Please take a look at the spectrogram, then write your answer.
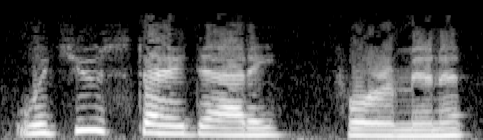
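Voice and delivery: put-on high, tentative child's request; shy little boy. A narrator's reading. Son asking his father to stay, shy. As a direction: ask shyly as a small boy. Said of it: "He looked shyly at his father".

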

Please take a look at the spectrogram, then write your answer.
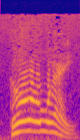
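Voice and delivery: high, loud scream at the monster; frightened boy shouting go away; child's shout. A narrator's reading. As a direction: yell it away from you. Danny yells at the monster.

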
